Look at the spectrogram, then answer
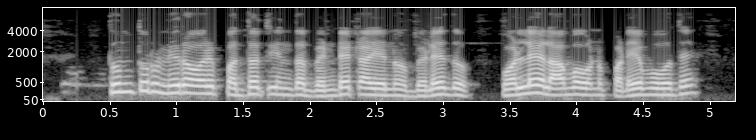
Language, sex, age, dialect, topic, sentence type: Kannada, male, 36-40, Mysore Kannada, agriculture, question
